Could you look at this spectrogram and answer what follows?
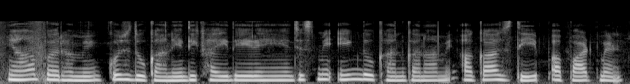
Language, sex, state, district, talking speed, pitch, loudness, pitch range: Hindi, female, Gujarat, Valsad, 180 wpm, 200 Hz, -14 LUFS, 190-215 Hz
